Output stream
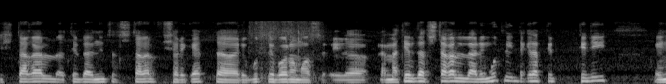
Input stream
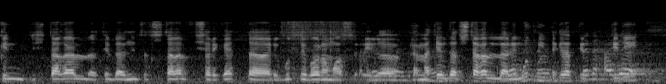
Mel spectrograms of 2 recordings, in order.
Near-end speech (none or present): present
